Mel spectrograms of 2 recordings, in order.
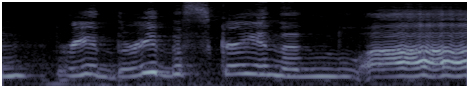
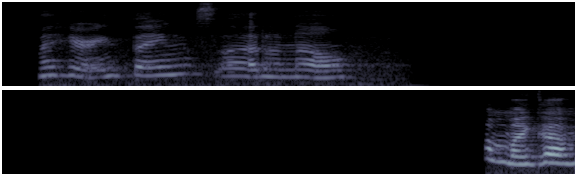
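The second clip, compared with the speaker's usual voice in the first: voice cracking. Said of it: "my voice is cracking like a teenage boy".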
